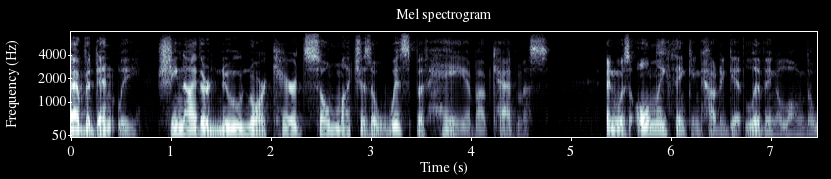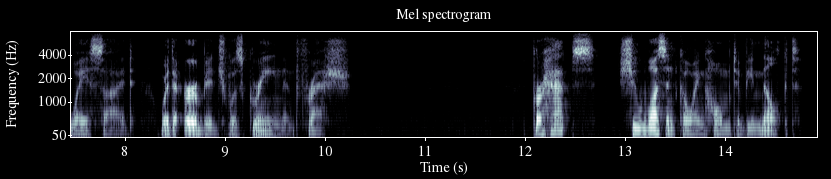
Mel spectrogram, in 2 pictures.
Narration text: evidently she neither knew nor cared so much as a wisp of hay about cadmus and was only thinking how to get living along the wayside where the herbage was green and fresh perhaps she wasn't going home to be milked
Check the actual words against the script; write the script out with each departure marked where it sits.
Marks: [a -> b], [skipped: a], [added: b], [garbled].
evidently she neither knew nor cared so much as a wisp of hay about cadmus and was only thinking how to get living along the wayside where the herbage was green and fresh perhaps she wasn't going home to be milked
